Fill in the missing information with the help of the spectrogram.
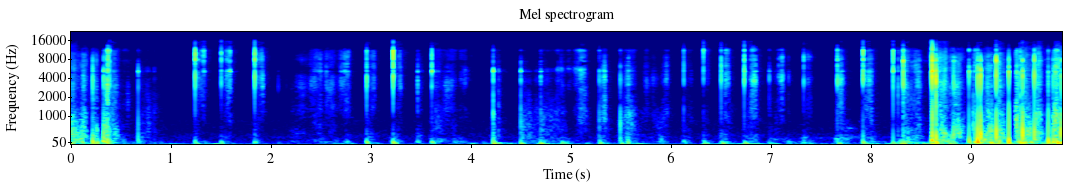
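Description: Long nails scratch the edges and printed face of a small, solid, printed wooden Canada souvenir ornament. Dry, crackly scratching comes in short, irregular strokes mixed with quick tap-like clicks. The strokes grow denser and louder near the end.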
